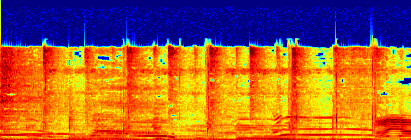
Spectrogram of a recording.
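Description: Live rock band playing: bass and drums come in at the start, under long high sung notes that bend in pitch, with a short whooping cry near the end.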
